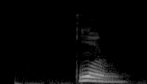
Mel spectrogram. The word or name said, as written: Quien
